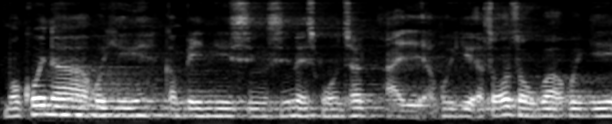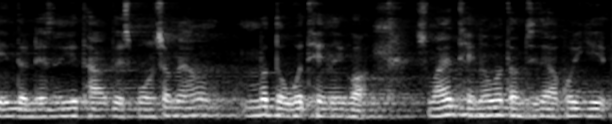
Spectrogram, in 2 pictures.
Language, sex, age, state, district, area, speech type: Manipuri, male, 18-30, Manipur, Kakching, rural, spontaneous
